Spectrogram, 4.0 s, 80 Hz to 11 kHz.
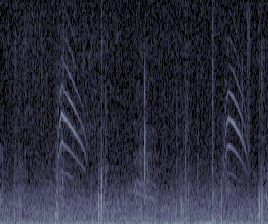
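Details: California gnatcatcher of the local subspecies Polioptila californica californica, calling from grassland during a hike in Sabre Springs, San Diego, California, on 1 August 2024. Two kitten-like mewing calls, each a high, descending slurred note, come about 2.5 seconds apart over footsteps.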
